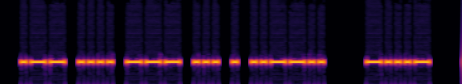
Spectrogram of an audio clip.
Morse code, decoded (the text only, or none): WHOSE? <BT>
